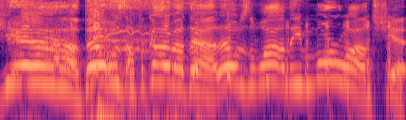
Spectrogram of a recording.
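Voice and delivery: high-pitched, loud, excited shout.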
